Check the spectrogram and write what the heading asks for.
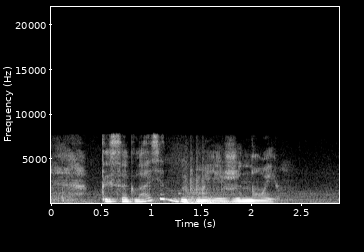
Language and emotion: Russian, neutral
